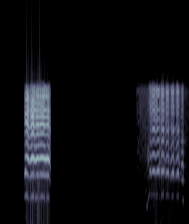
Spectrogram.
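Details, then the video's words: Hogget, a young sheep, bleats twice. The first is a short steady nasal bleat with a fine tremor. After two seconds of silence comes a longer, pulsing, wavering bleat that fades at the end. The background is clean and quiet. "hogget sound effect"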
